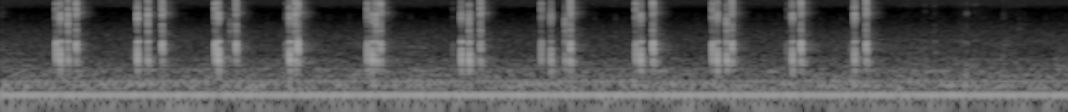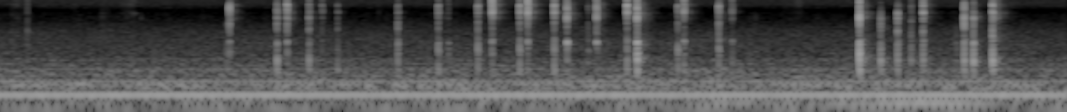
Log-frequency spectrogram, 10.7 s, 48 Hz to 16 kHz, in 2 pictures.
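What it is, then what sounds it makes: Plastic powder compact. A closed, small round brown plastic makeup powder compact is tapped with long nails. About 32 sharp, bright clicks come in quick bursts through the first four seconds, pause, then resume more irregularly, each dying away almost instantly. A steady low hum runs underneath.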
